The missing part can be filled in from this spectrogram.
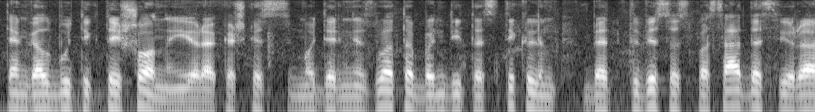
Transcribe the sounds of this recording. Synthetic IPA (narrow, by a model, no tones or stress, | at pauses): t̪ʲɛnɡɐlˠbuːt̪̚tʲɪkt̪ɐɪʃoːnɐiːɾɐkɐʃkɐsmoːd̪ʲɛrʲnʲɪzuɔt̪ɐbɐnʲd̪ʲiːt̪ɐsʲt̪ʲɪklʲɪnt | bʲɛt̪ʋʲɪsɐsfɐsɑːd̪ɐsiːɾɐ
